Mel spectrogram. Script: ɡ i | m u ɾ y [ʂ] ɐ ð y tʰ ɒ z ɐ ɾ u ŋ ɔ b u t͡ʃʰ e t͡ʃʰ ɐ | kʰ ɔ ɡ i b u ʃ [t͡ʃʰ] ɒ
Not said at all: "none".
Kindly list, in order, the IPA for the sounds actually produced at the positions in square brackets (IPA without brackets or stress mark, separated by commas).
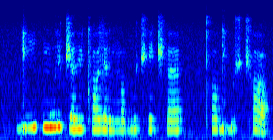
t͡ʃ, t͡ʃʰ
